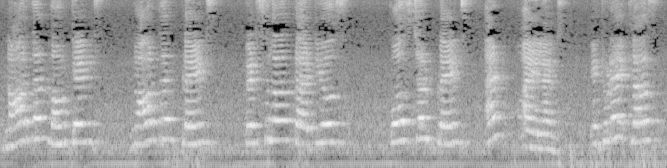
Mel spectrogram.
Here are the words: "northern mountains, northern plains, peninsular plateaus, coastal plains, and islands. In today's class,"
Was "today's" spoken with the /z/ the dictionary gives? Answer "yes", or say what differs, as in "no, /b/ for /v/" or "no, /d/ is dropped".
no, /z/ is dropped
